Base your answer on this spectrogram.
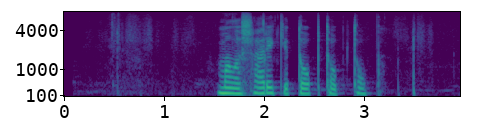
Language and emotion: Russian, neutral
